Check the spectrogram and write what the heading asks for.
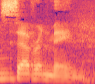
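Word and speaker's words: Sèvre et Maine: So when a bottle says, and help me on my pronunciation, Sèvres et Maine? – Sèvres et Maine, yeah.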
